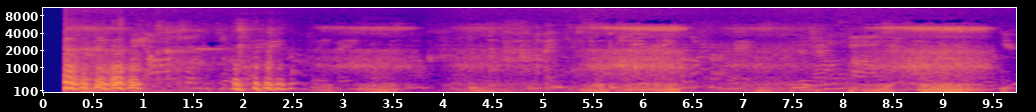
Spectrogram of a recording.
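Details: Snoring: repeated rough, fluttering breaths in a steady rhythm, each breath rattling.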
